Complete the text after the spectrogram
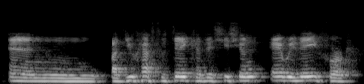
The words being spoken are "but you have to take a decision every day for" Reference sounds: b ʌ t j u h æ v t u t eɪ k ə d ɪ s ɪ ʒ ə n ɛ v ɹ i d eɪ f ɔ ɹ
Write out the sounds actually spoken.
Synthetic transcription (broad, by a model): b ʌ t j u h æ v t u t eɪ k ə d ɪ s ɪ s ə n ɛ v ɹ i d eɪ f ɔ ɹ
